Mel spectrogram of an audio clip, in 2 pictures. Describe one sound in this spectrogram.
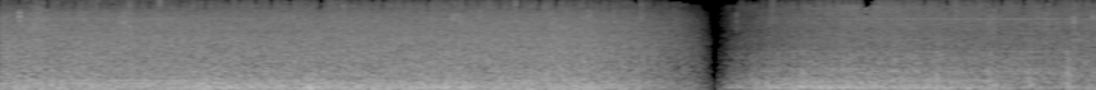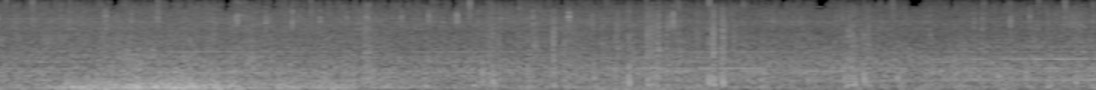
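Footsteps crunch on a dirt path.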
